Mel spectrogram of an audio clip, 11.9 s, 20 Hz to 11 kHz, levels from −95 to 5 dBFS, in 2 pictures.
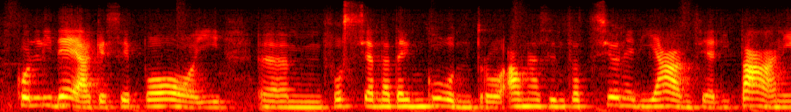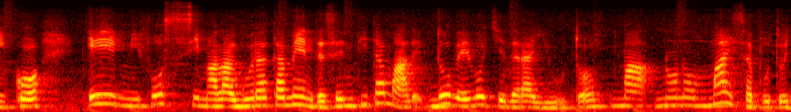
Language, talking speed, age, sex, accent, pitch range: Italian, 145 wpm, 30-49, female, native, 180-220 Hz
